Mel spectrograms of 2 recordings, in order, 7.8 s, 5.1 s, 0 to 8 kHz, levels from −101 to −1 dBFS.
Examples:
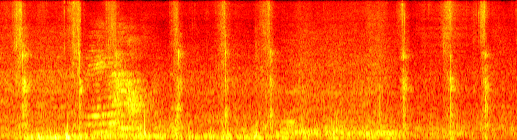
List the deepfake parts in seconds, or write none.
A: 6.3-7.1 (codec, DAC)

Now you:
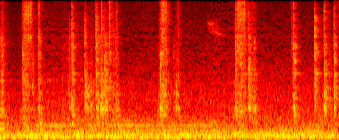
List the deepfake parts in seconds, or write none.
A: 0.0-1.3 (codec, DAC); 2.0-2.5; 3.1-4.0

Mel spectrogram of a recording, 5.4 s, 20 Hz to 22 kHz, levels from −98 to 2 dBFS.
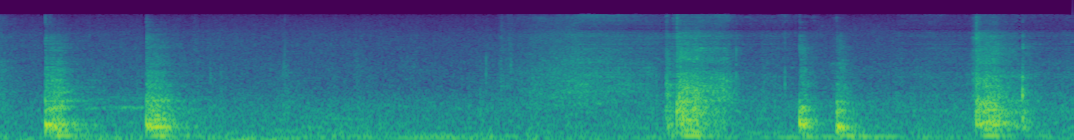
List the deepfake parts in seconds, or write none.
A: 2.9-4.1 (codec, DAC); 4.5-5.4

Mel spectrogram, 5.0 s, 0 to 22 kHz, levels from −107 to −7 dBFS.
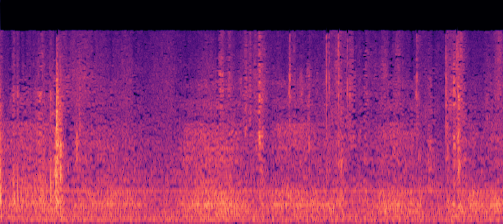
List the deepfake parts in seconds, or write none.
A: none

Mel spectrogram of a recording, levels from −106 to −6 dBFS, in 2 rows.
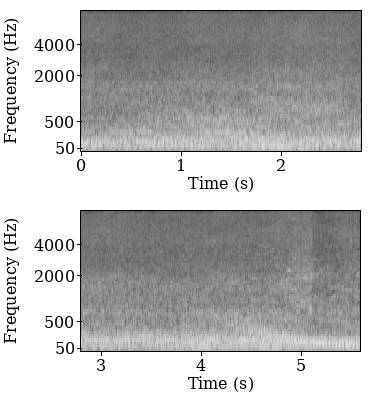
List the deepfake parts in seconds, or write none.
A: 0.0-3.2 (codec, DAC); 3.9-4.3

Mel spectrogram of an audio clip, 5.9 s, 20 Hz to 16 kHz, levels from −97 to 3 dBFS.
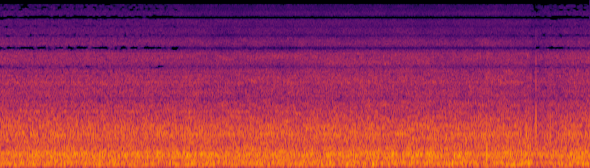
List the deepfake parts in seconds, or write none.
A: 1.8-5.3 (codec, DAC)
